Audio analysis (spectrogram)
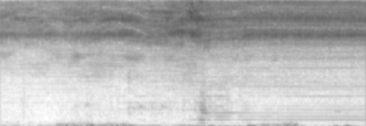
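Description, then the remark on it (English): An electric toothbrush, brought into a church, switches on partway through and keeps up a steady, droning buzz to the end, over a low background rumble. “This is my toothbrush.”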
